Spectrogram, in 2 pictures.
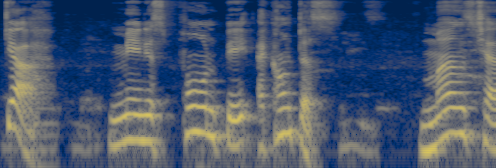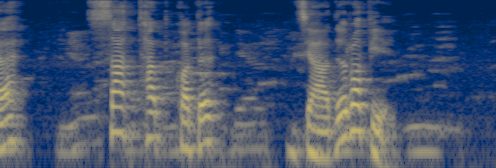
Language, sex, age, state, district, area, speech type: Kashmiri, male, 45-60, Jammu and Kashmir, Bandipora, rural, read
